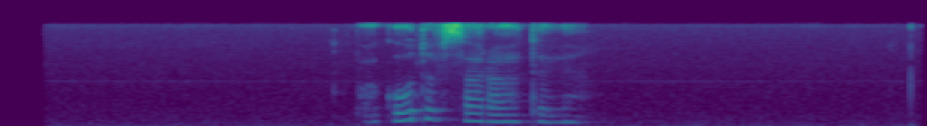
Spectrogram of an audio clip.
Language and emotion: Russian, sad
